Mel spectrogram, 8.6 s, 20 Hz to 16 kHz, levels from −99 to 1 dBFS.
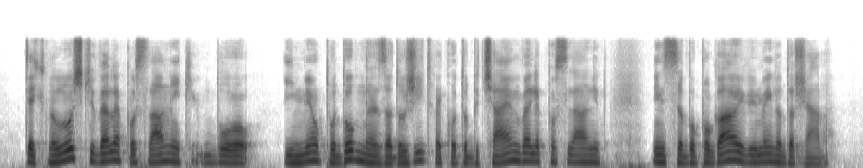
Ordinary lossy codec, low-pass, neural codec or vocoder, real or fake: none; 7.2 kHz; codec, 16 kHz, 1 kbps, FunCodec, trained on Chinese and English, 50 frames a second; fake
